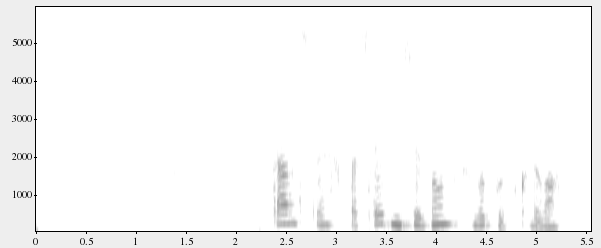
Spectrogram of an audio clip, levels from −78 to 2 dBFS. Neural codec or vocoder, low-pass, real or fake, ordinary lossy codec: none; 5.4 kHz; real; none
